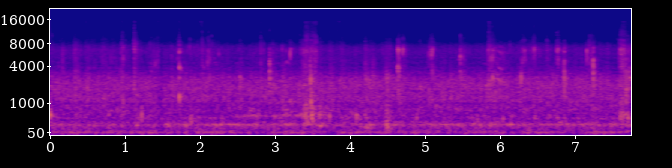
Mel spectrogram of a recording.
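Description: Close-miked eating by hand: wet chewing and lip smacks while chewing a piece of fried pointed gourd, then fingers squishing rice and dal against a steel plate, heard as many small wet clicks over a steady hiss.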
